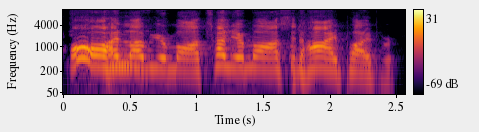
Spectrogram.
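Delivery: mock him like Roddy Piper. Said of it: "do the promo in his voice".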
